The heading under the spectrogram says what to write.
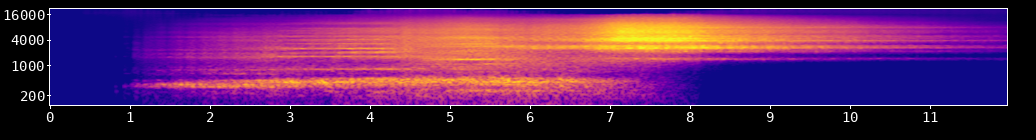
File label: slick and smooth sound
